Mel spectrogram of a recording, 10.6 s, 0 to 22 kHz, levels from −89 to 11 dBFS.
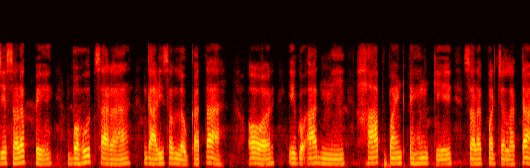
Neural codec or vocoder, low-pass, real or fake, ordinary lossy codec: codec, 16 kHz, 4 kbps, FreqCodec, smaller model; none; fake; none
